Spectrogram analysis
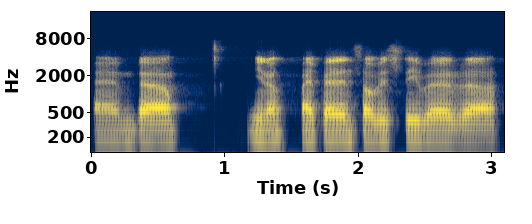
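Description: Guest, man, 40s, from India; low voice, halting delivery, dry phone-like audio. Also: monotone, clear, resonant tone, no echo. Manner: hesitant, many fillers and restarts. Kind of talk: casual interview conversation.

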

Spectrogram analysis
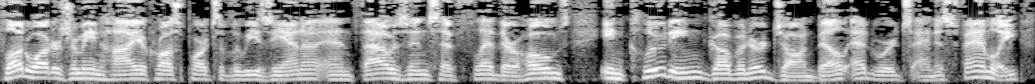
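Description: A man with a husky voice reading a scripted radio news bulletin as an anchor. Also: medium pitch, moderate pace, hardly any pauses, no echo.

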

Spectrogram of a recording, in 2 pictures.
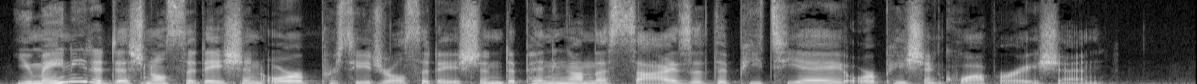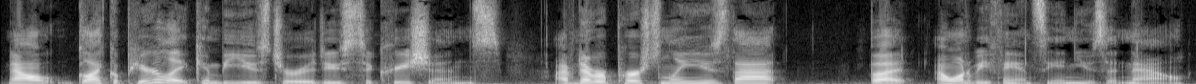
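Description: A woman's voice: lowish voice, sharp tone, no echo. Dry-voiced woman co-hosting a medical podcast. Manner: dry teasing asides. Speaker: podcast co-host, emergency medicine doctor. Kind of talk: scripted medical teaching podcast.

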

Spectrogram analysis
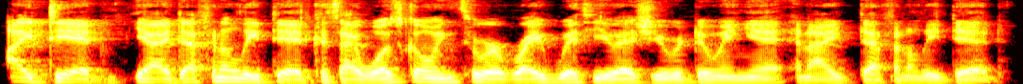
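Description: A man's voice: fairly low pitch, fairly even intonation, quick pace, fairly bright tone. A man hosting a podcast interview, thanking his guest and asking short follow-up questions in an upbeat way. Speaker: podcast host. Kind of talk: interview chat.

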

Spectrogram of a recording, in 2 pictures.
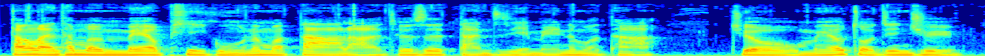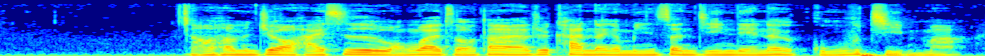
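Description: A man's voice: medium pitch, steady tone, brisk, a little mellow. A man with a Taiwanese Mandarin accent hosting a podcast, telling a ghost story casually and acting out the voices of the people in it. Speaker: podcast host.

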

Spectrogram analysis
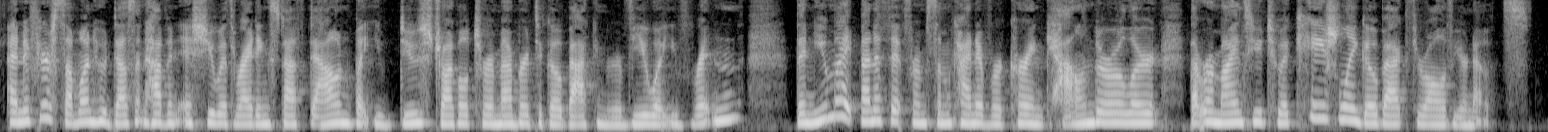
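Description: A woman's voice: medium pitch, quick pace. A woman hosting a solo podcast, reading a script in an upbeat, encouraging, conversational way. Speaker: podcast host.

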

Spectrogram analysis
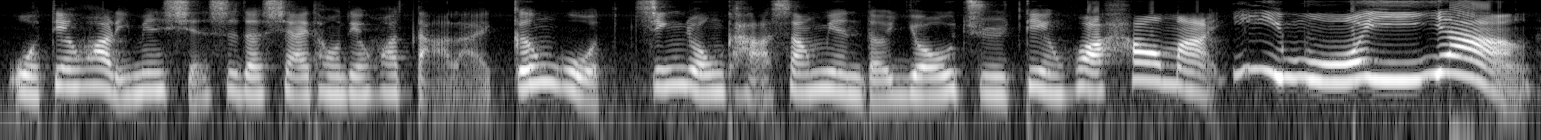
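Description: A woman's voice: medium pitch, moderate pace, hardly any pauses. A woman in her thirties with a Taiwanese Mandarin accent, telling a story in casual chat, acting out the other side's lines and laughing often. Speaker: podcast co-host.

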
